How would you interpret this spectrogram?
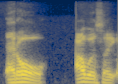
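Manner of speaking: usual speaking voice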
